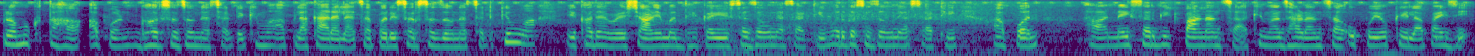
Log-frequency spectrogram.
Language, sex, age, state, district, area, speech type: Marathi, female, 18-30, Maharashtra, Osmanabad, rural, spontaneous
